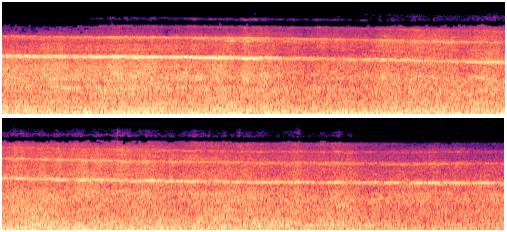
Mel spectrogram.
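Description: Large multi-engine jet aircraft flying low overhead: a loud jet roar with a high whine that falls slowly in pitch as the plane passes and moves away, easing off toward the end.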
